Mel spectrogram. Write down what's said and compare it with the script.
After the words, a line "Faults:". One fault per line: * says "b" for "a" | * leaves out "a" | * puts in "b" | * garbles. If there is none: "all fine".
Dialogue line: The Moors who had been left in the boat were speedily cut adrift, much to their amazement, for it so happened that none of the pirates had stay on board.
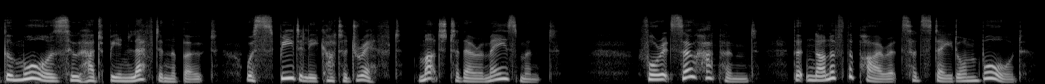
The Moors who had been left in the boat were speedily cut adrift, much to their amazement, for it so happened that none of the pirates had stayed on board.
Faults:
* says "stayed" for "stay"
